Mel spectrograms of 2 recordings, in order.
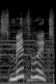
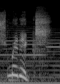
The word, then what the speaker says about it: Smithwick's: Yes, it looks like Smithwick's, but it's actually pronounced Smithwick's.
